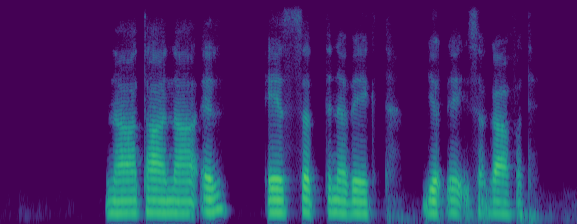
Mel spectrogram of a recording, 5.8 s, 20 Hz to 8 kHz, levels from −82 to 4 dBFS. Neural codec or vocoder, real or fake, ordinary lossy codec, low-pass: codec, 24 kHz, 0.5 kbps, DualCodec; fake; Opus, 24 kbps; 7.2 kHz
